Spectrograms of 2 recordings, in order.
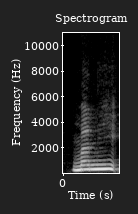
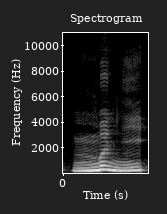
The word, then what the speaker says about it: money: C'est le cas par exemple de love, money and carrot qui ne se prononce pas love, money et carotte.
